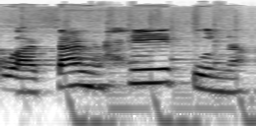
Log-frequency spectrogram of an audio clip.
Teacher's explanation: nun mati ketemu ha, watan hituna, maka dibaca dengan jelas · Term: bacaan izhar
